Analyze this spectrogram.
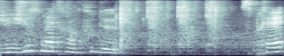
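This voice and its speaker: Over noticeable background noise, a woman speaks at a moderate pace and medium pitch with fairly even intonation. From Réunion (Saint-Denis). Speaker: lifestyle vlogger. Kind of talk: casual vlog chat.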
